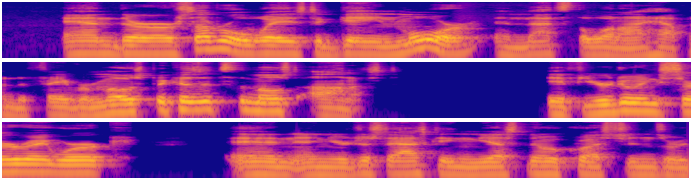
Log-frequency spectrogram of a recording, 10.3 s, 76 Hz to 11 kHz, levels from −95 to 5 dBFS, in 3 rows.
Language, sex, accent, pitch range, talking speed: English, male, American, 95-125 Hz, 205 wpm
